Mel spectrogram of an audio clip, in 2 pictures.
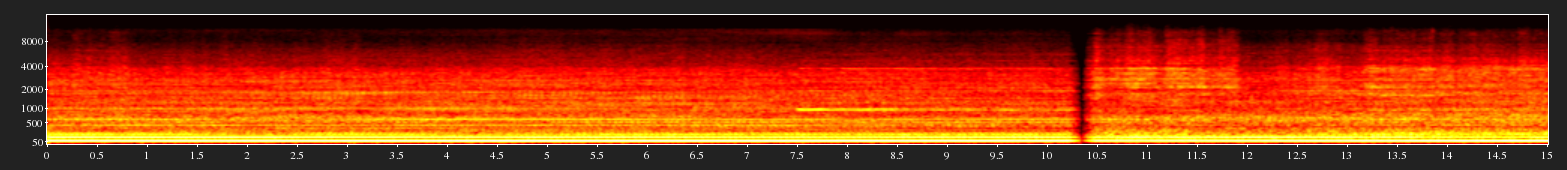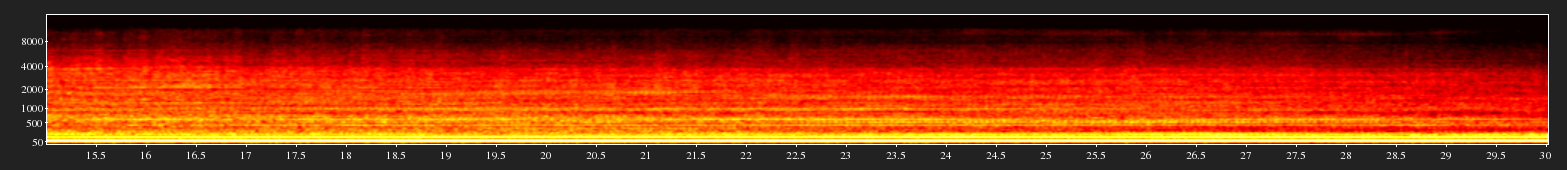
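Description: Skid steer engine running loud and steady at a constant speed, with a momentary dropout about ten seconds in.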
